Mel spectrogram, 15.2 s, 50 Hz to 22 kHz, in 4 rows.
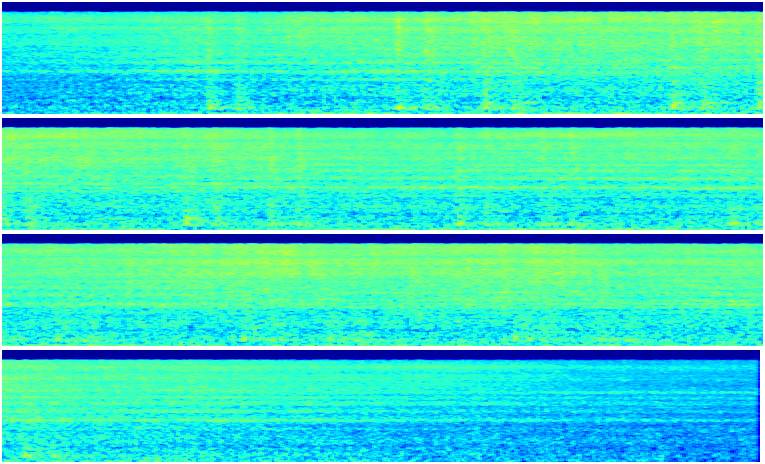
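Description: JR Central 315 series electric train, two four-car sets coupled, running through the station at speed without stopping. It makes a rumble with a rhythmic clickety-clack of wheels over rail joints, swelling as it arrives and fading over the last few seconds as it leaves.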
